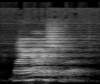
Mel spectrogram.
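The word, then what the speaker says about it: מעשר: It means tenth in Hebrew and is pronounced Mayashra.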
